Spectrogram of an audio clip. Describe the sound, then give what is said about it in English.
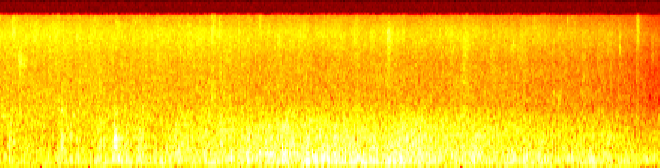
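A thunderstorm rumbles steadily, with a dense wash of rain and a deep, rolling thunder swell that builds and lingers near the middle before easing slightly. No voices are present. “And out he goes, outside the castle, into the storm, which has started to come up.”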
